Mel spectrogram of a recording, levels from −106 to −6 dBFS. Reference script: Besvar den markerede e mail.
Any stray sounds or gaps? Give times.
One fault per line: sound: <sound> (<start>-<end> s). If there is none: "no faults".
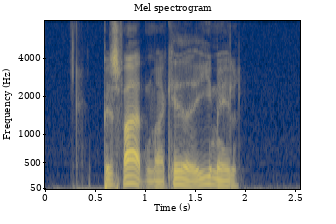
no faults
